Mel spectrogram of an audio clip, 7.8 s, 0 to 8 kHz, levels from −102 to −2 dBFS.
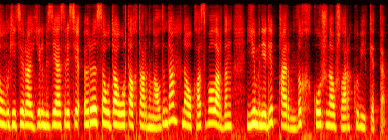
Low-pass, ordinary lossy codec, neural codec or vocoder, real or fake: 7.2 kHz; none; codec, 16 kHz, about 1 kbps, DyCAST, with the encoder's durations; fake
